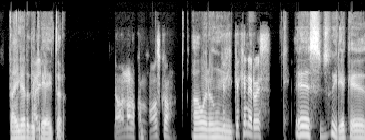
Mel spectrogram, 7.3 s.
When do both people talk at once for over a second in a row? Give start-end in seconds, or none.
none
